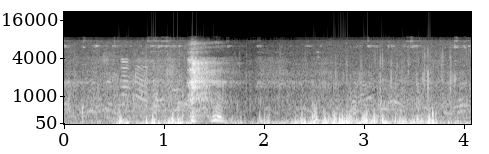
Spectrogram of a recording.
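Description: A dog barking briefly about a second in, over a steady low rumble.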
